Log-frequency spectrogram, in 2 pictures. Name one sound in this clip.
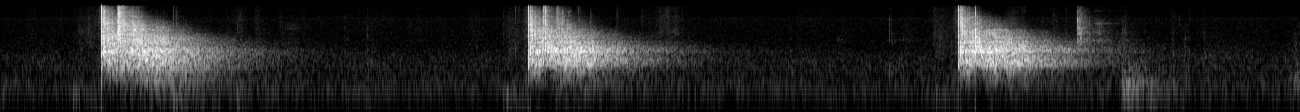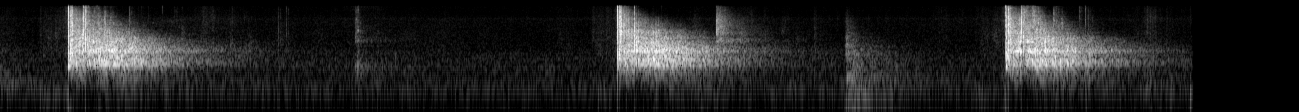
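A bat cracks sharply against a softball, again and again, echoing in a large indoor hall.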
